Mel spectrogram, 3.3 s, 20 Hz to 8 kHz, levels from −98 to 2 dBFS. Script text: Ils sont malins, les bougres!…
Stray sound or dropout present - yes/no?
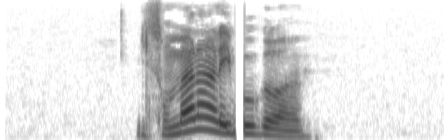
yes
